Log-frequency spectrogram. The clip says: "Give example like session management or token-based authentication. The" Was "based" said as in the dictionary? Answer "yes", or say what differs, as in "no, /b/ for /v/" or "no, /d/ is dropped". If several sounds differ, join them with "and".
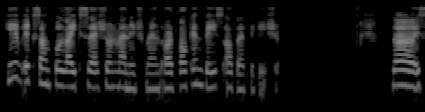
no, /t/ is dropped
